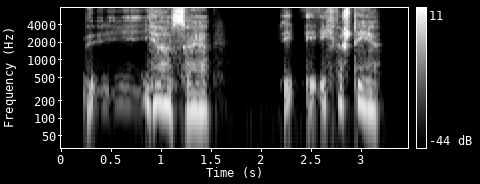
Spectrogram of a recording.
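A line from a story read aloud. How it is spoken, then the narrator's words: Queen stammering. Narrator (German): stammelte die Königin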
